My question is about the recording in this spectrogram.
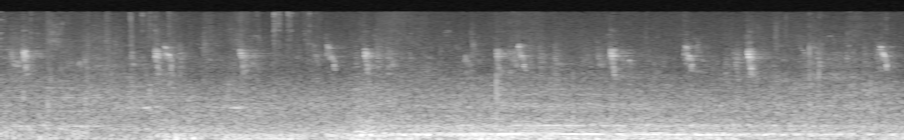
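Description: Birds chirping outdoors: short high chirps scattered throughout, over a low steady hum that grows a little louder about three seconds in.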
